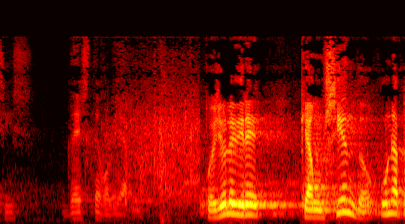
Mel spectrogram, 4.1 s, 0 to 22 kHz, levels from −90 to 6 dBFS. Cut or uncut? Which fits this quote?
cut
